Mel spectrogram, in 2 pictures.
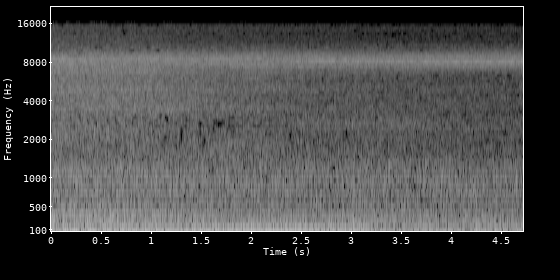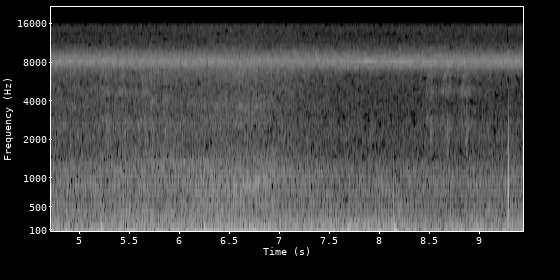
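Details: Cicada perched on a cherry tree, its continuous shrill hiss holding one high pitch from start to finish over a low rumbling background, with a few faint ticks near the end.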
